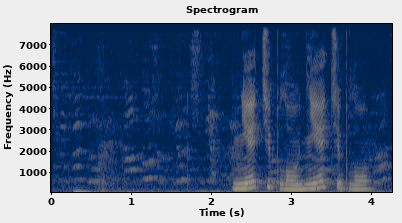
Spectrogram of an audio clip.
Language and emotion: Russian, neutral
